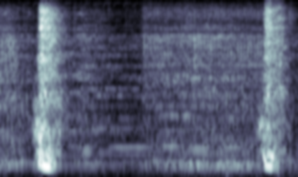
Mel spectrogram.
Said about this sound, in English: I tell y'all, this is, my fucking sinuses are a little worse. And I hate that I'm sitting here sneezing on a commentary I'm trying to do for y'all.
